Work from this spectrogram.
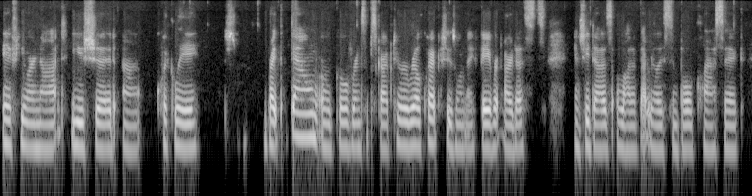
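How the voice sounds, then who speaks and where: A sleep-deprived woman chatting softly and casually as an ASMR livestream host, in a halting, low-energy, rambling way. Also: fairly even intonation, no echo. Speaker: ASMR artist hosting a livestream Q&A.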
